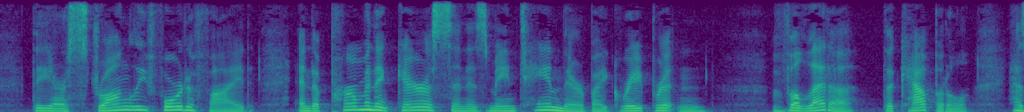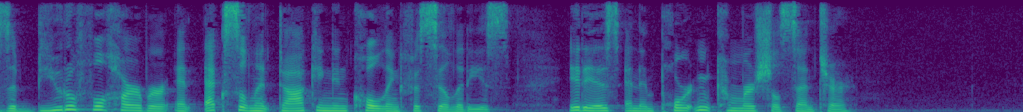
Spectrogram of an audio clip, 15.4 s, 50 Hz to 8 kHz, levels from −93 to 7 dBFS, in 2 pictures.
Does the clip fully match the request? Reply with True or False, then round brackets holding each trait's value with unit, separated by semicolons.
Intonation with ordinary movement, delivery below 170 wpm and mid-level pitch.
True (4.2 semitones; 140 wpm; 170 Hz)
